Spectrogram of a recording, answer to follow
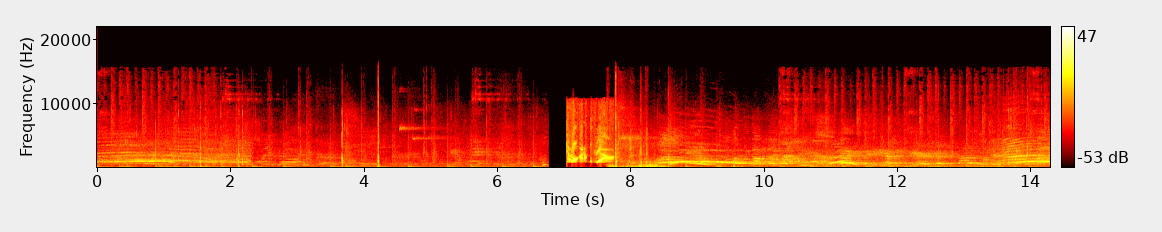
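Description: Volleyball being hit and dug on a hardwood gym court: sharp ball impacts among many kids' shouts. The sound drops out briefly about halfway through and comes back with a loud hit.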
